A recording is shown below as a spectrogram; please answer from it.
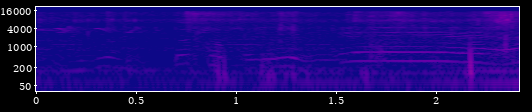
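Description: Faint bleating: a wavering call about halfway in, then a drawn-out held bleat near the end.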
